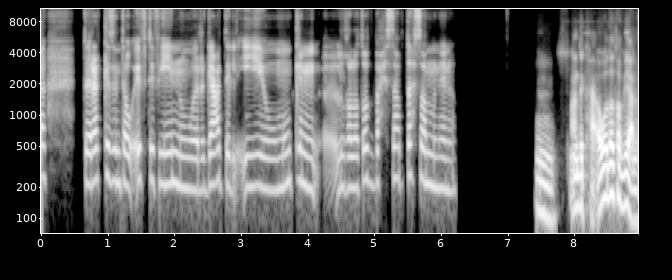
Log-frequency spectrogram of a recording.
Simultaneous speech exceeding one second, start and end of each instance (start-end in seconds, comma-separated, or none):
none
